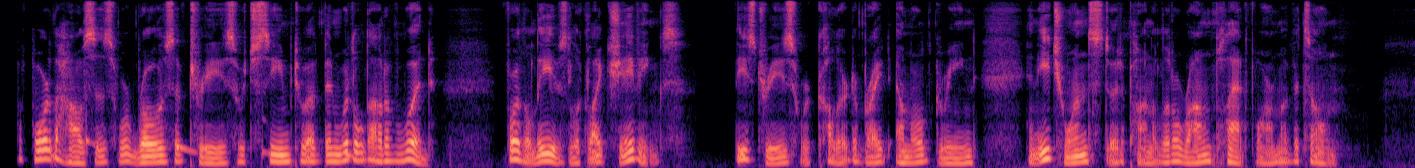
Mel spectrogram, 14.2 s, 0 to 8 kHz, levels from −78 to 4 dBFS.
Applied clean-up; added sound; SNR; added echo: neural mask model DeepFilterNet 3.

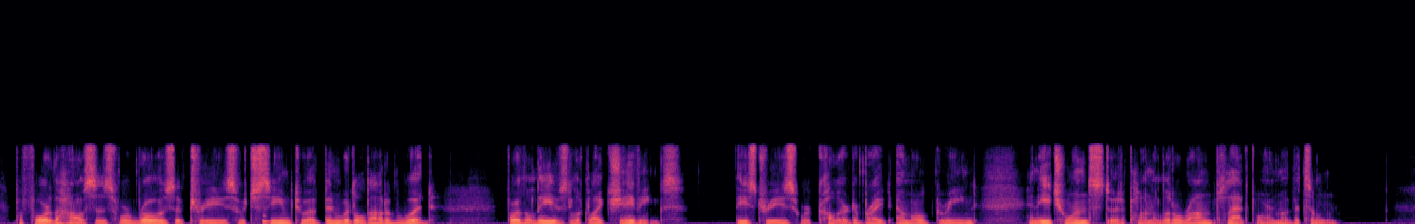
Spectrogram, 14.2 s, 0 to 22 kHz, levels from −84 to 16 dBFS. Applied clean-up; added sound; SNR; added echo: neural diffusion model UNIVERSE++.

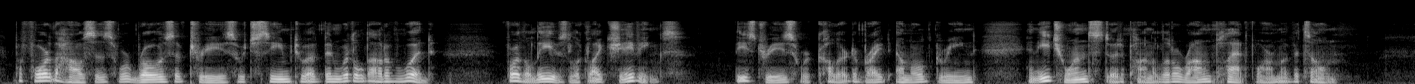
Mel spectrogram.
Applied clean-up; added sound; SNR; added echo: none; none; none; none.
